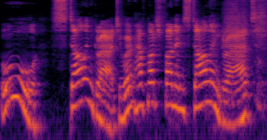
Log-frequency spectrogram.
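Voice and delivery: landlady voice, pitched very high. Retelling a comedy sketch, quoting the b and b proprietor: imitating a b and b proprietor. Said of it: "the proprietor sort of comes over ... and she goes".

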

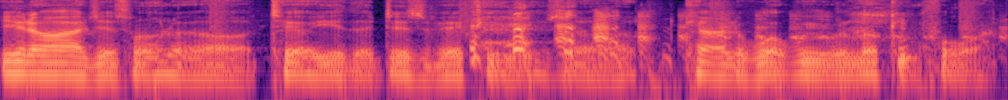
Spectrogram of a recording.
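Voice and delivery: very low, deep, rough, creaky voice. Doing a coach's victory statement after being asked to: Bill Belichick impression. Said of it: "do Billy check, uh, when he won".

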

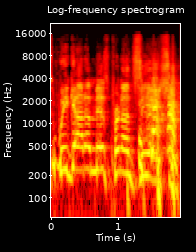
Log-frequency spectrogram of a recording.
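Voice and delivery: loud, slow laughter while speaking.

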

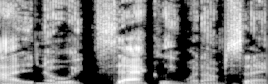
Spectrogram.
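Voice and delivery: very low, creaky, rough demonic devil voice. In a debate, answering another speaker's challenge, in a devil voice. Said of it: "Don't give me the devil voice".

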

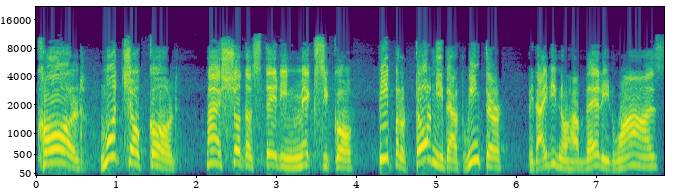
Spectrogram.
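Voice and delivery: bad put-on Mexican accent. Describing the Chihuahua Chi-Chi, a speaker does his line in a bad Mexican accent. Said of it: "it's not even a good Mexican accent".

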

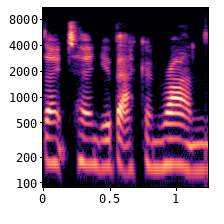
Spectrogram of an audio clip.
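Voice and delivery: plain

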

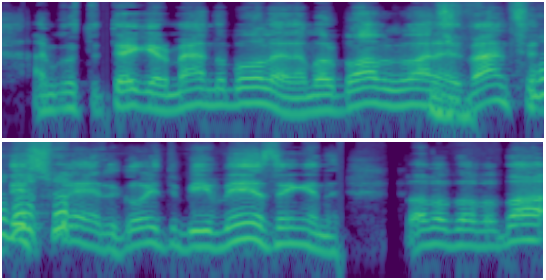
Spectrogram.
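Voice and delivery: put-on high, heavy Spanish accent. Quoting a man speaking to a patient, thick Spanish accent. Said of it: "He had a very thick Spanish accent".

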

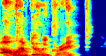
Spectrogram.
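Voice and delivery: bright, chipper, high, cheerful tone. Retelling a mother's reply on a phone call, imitating a cheerful voice. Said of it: "she said in this cheerful way".

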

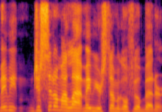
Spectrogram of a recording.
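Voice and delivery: ordinary delivery

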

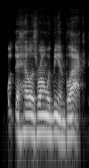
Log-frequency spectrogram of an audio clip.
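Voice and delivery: grumbled, meant to be overheard. Retelling a kid's remark made under his breath: imitating someone muttering. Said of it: "he mutters under his breath".

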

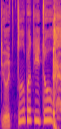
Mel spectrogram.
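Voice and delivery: high squeaky toy voice. Speakers reminiscing about Furby toys and their noises; Furby voice. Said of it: "That's a very good Furby impression".

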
